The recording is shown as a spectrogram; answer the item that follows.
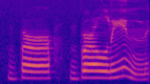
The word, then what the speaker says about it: Berlin: Berlin, 네, 베를린이라고 하고 있죠. 우리가 근데 영어는 Berlin 이렇게 발음을 합니다.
